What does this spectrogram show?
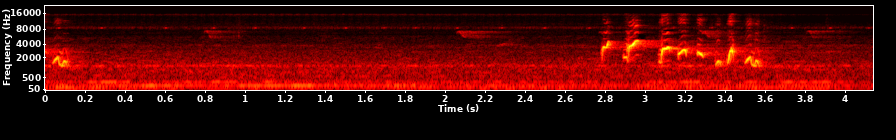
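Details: Decoy bulbul, a fully feathered bird taken into the forest to meet wild birds, recorded 08/08/2021; after a quiet stretch it gives one short burst of rapid, chattering notes that fall in pitch, over a low background hum.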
